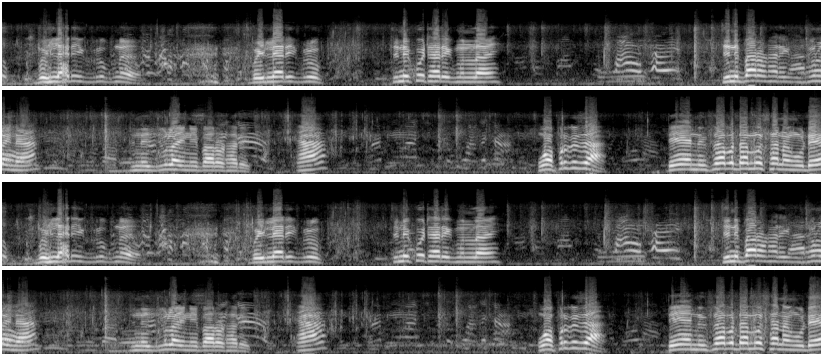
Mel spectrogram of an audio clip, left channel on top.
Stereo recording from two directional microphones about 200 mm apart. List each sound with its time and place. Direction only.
0.4 s speech: 25° left (ahead or behind)
5.9 s a sound: 20° left (ahead or behind)
7.2 s speech: 20° left (ahead or behind)
9.2 s a sound: 20° left (ahead or behind)
9.8 s speech: 25° left (ahead or behind)
10.7 s rowboat: 40° right (ahead or behind)
11.1 s speech: 20° left (ahead or behind)
12.8 s a sound: 45° right (ahead or behind)
13.6 s speech: 20° left (ahead or behind)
